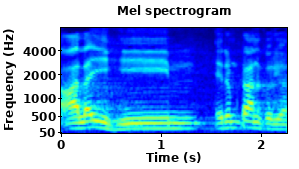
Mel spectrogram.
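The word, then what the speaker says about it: عليهم: আলাইহিম সিরাতাল্লাজিনা আনআম গাইরিল মাগদুবি আলাইহিম আলাইহিম অনেকজন কয় যে আলাইহিম এরকম টান করিও না হিম টান হবেন না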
